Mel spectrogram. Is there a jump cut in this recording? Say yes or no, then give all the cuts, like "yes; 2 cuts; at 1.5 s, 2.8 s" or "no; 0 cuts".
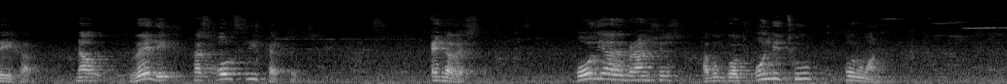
yes; 1 cut; at 6.7 s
